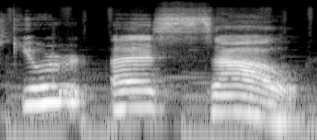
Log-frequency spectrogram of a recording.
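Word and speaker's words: Curaçao: between so you know it's cure a sow that's how we pronounce it and and it's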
